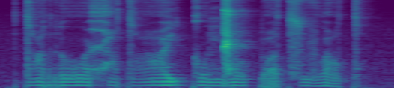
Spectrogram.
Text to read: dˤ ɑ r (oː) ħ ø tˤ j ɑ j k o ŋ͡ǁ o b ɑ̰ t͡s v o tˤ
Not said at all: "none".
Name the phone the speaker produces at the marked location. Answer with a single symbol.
oː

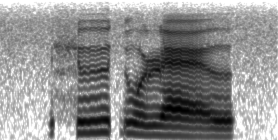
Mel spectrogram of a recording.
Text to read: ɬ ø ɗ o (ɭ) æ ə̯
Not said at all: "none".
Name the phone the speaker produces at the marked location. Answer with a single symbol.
ɭ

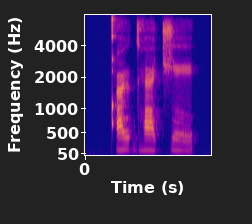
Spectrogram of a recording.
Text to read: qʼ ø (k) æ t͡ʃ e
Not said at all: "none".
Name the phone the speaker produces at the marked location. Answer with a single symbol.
ɡʱ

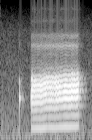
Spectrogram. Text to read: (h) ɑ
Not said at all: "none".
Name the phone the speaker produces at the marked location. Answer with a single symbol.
ʔ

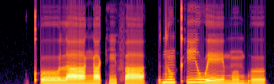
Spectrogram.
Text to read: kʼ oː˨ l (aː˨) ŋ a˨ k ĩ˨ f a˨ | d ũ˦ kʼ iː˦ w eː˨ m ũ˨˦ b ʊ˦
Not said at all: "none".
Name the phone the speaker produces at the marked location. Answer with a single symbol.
aː˨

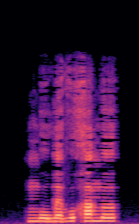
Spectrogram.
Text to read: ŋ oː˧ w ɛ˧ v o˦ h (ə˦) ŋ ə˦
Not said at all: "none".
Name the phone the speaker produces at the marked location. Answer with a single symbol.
a˦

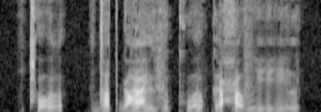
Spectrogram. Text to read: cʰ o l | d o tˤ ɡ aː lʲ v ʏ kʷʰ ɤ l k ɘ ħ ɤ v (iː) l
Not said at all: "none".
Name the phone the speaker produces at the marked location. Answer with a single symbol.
iː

